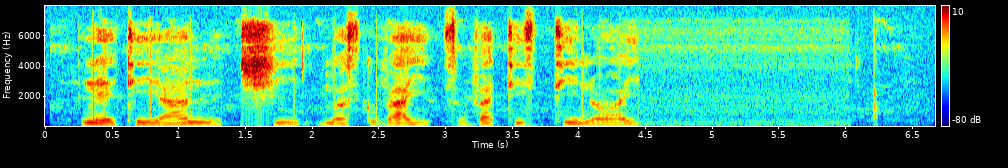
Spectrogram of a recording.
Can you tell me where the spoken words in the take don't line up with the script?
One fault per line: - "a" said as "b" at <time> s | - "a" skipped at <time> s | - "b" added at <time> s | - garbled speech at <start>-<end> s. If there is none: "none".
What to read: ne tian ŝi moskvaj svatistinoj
none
